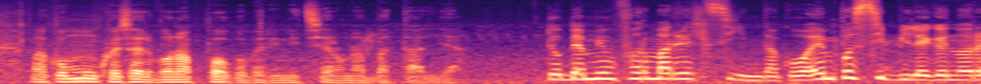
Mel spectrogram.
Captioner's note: none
